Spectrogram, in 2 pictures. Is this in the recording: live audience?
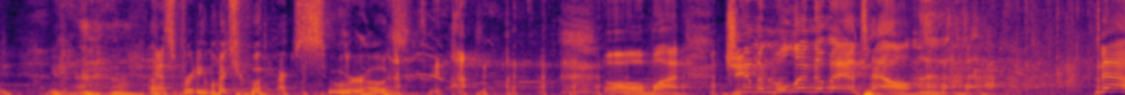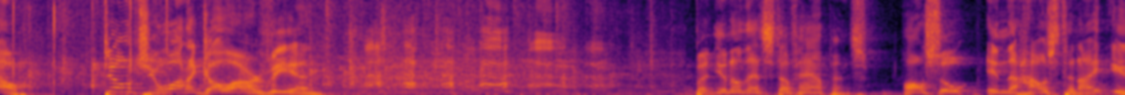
yes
